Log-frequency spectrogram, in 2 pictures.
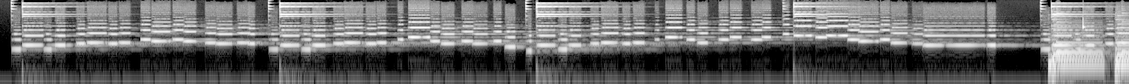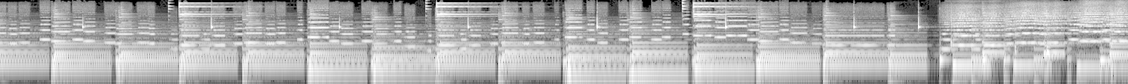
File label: A Dockside Shop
